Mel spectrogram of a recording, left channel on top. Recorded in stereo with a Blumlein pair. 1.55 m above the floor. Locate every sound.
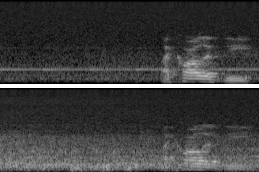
1.6 s a man speaking: 10° left, 2.5 m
